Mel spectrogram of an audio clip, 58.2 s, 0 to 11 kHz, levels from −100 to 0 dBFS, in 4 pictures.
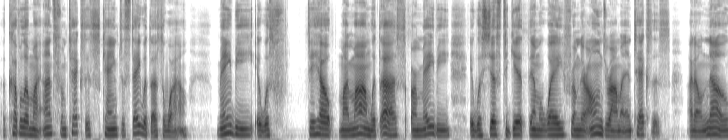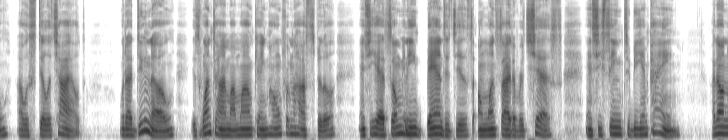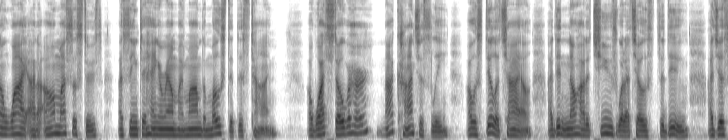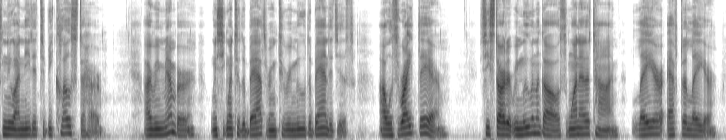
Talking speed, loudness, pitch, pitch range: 165 wpm, -28 LUFS, 140 Hz, 125-150 Hz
